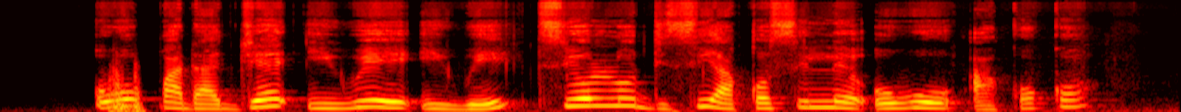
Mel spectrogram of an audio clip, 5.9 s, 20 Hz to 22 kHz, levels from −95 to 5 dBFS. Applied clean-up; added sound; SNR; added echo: none; none; none; none.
